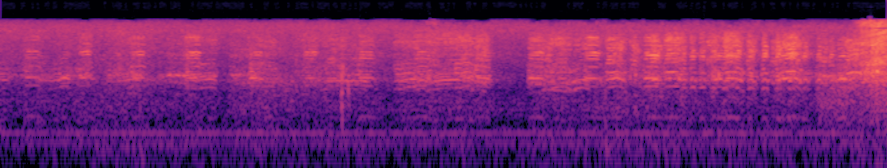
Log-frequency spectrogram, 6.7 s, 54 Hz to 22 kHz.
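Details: Flock of Egyptian geese (Alopochen aegyptiaca) flying over a safari vehicle at sunset, 4 August 2017, in the Sabi Sand, South Africa: loud, harsh honking flight calls in busy overlapping chatter over a low engine hum.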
